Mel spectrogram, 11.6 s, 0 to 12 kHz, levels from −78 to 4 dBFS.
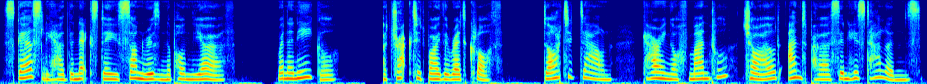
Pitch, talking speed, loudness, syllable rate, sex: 220 Hz, 150 wpm, -18 LUFS, 4.4 syllables/s, female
